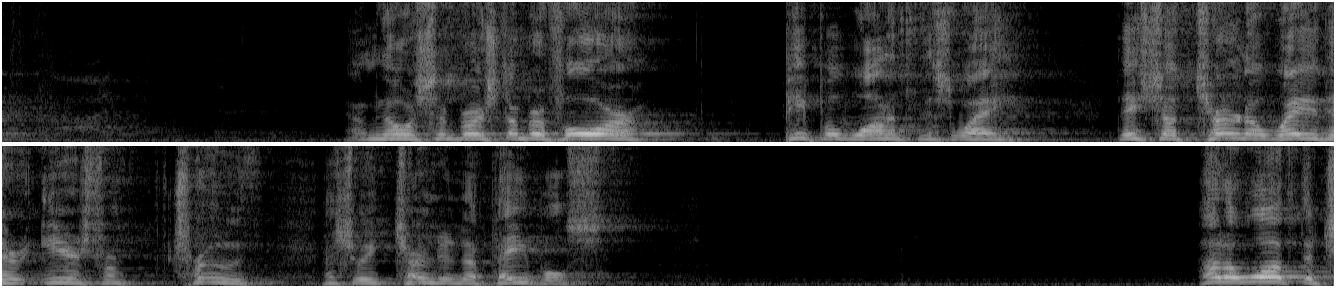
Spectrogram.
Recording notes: during the Sunday Evening service on December 31, 2023, at North Valley Baptist Church in Santa Clara, California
